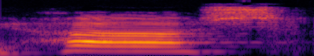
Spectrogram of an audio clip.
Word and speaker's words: hörs: Andesh is this Swedish name, but RS always makes this sh sound in Swedish. So that's why again we say vi hörs, Andesh.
